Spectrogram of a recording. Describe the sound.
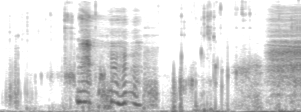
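Someone chews a nearly raw home-cooked dish, making soft, wet mouth sounds and small crunches, with a brief voiced hum mixed in.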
